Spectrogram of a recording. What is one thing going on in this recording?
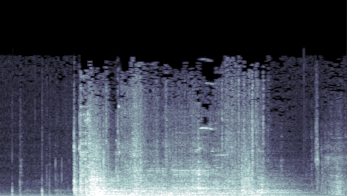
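An electric machine crackles and buzzes loudly, then dies down.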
